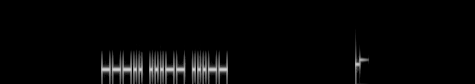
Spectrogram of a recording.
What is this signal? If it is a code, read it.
Morse code, heard as a keyed tone, about 44 wpm, 700 Hz. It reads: 833
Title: Numbers - 3-Digit 45wpm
